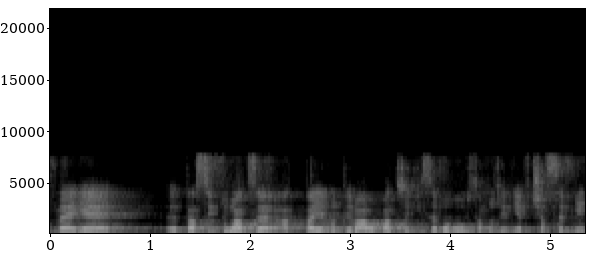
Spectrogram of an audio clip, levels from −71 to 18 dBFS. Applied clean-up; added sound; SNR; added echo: none; none; none; reverberation time 0.9 s.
